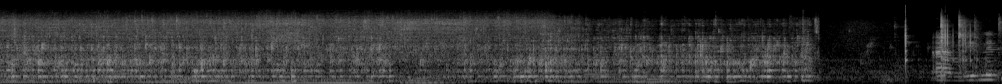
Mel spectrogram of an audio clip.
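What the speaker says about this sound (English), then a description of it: "I am adding the cold water to wash off the extra starch" Cold tap water runs steadily over rice being rinsed to wash off starch, a continuous rushing pour filling a pot for about eight seconds, then stopping, followed by a few faint clinks and handling noises.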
